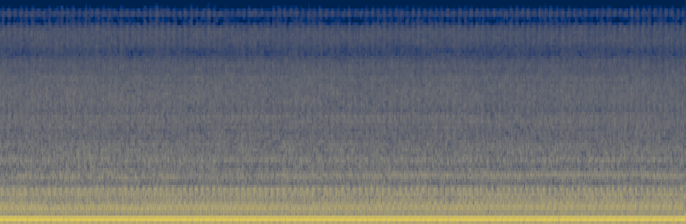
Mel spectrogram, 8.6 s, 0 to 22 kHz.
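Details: 1989 Mustang GT 5.0 carbureted V8, high-mileage stock shortblock, GT40 heads, mystery cam, longtube headers, just restarted after fuel pump hookup: deep steady burble, even lope through open exhaust, no knocks or misses; normal idle.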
